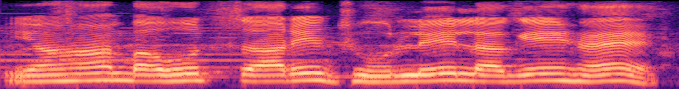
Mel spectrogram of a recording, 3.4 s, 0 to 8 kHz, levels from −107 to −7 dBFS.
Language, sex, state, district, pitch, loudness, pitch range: Hindi, male, Andhra Pradesh, Anantapur, 175 Hz, -18 LUFS, 170-190 Hz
